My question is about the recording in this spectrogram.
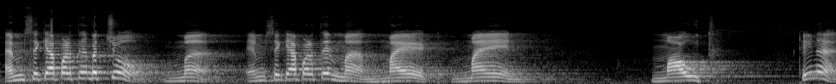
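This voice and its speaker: Guy teacher, fairly high voice, talks slow, keeps quizzing the class over and over. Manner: drills students with repeated questions and answers. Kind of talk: classroom lesson on English letter sounds. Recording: long reverb, hall-like room.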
